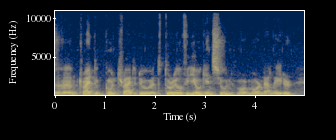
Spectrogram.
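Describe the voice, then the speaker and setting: Speaking at medium pitch with a non-native accent, a man keeps a monotone, flat intonation. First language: not English. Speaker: miniature painting vlogger. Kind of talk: casual vlog. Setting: recorded on phone. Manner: halting, many fillers. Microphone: phone recording.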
